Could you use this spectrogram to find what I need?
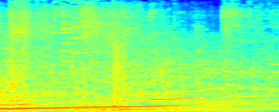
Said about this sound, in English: And look, here comes my husband now in the Ferrari.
